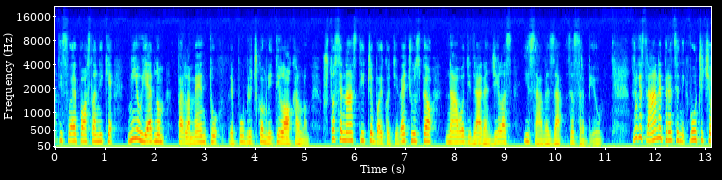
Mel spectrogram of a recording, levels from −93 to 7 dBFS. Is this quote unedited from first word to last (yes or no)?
yes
